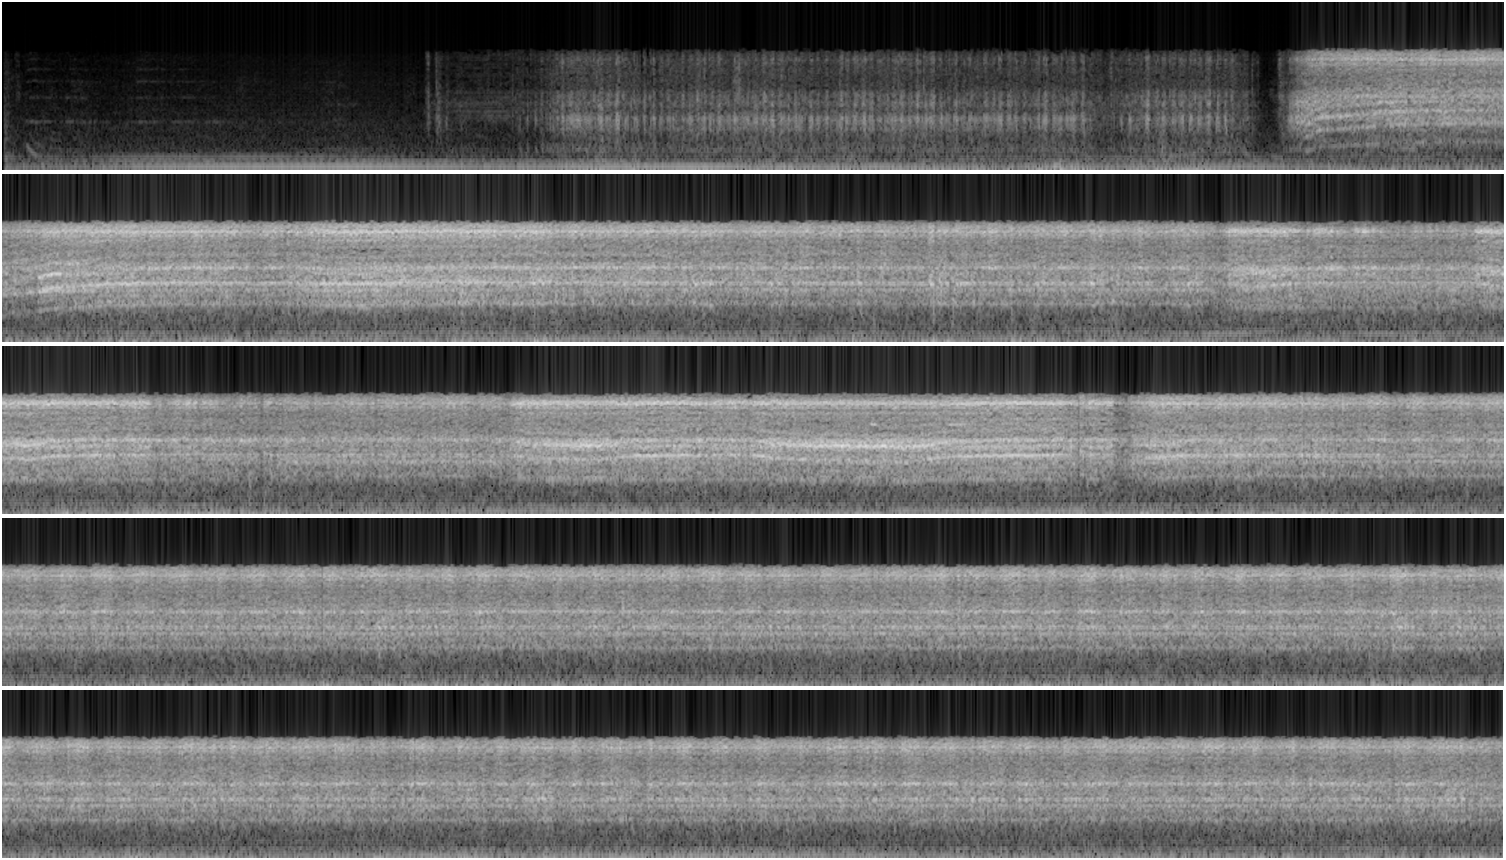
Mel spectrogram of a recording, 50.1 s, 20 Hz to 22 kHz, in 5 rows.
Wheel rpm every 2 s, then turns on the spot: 0, 0, 20, 20, 90, 210, 230, 230, 230, 230, 230, 230, 220, 220, 230, 230, 230, 230, 230, 230, 230, 230, 230, 230, 230.
4-8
